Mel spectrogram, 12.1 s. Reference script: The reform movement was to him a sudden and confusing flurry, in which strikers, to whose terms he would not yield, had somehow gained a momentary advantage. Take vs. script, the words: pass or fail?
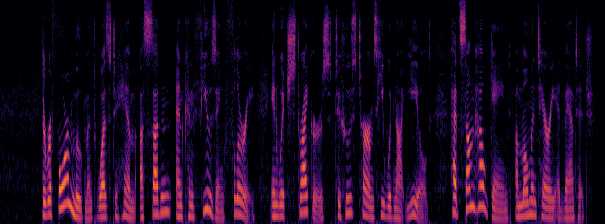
pass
